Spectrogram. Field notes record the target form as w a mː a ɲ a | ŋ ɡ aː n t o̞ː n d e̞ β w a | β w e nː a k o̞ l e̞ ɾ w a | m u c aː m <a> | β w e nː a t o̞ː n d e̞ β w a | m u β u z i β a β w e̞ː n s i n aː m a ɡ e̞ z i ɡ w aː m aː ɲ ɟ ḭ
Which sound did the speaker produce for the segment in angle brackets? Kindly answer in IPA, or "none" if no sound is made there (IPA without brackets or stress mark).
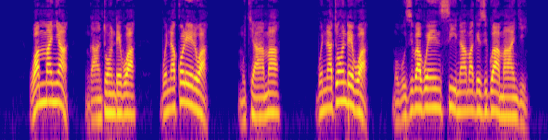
a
